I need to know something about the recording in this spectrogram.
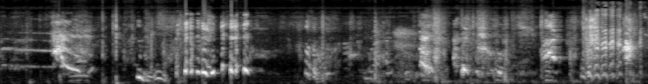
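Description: A young boy cries out and shouts close by.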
